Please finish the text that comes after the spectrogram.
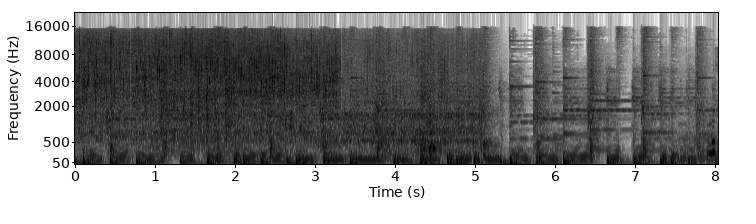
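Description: Butter added to hot melted-sugar caramel in a skillet just off the stove sizzles loudly and continuously, then settles into lighter crackles and popping bubbles.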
